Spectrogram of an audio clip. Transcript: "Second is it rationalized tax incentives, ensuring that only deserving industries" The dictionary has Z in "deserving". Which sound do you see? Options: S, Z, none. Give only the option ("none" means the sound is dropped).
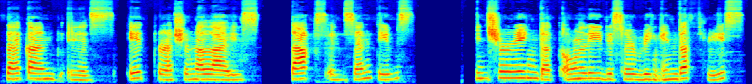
S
